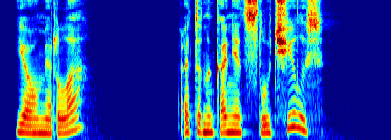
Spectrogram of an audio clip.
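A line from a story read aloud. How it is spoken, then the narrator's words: Whisper. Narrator (Russian): прошептала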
